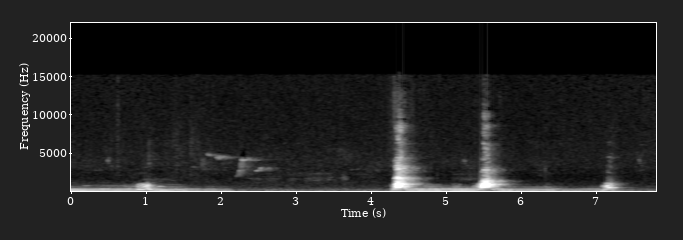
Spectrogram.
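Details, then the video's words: Dog barking at a large pile of poop: a soft low bark, a silent gap, then two loud sharp barks about a second apart and a final quieter bark. "Dog barks at massive poop"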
